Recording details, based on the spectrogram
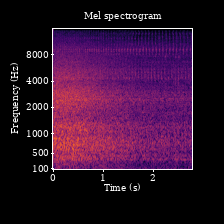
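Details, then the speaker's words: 1985 Porsche 928, in park, just started after sitting: settles into a smooth, even run with a steady rhythm, no skips or knocks; normal idle. "all right so we got her running I'm really pleased about that"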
